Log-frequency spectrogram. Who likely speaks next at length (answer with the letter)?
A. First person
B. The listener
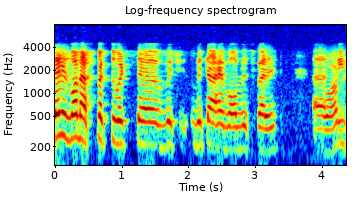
A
